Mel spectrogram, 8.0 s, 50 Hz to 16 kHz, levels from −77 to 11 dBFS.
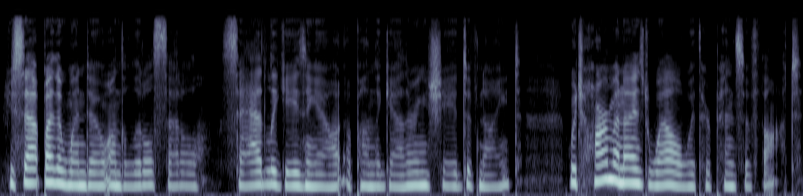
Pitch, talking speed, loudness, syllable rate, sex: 205 Hz, 185 wpm, -17 LUFS, 5.4 syllables/s, female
